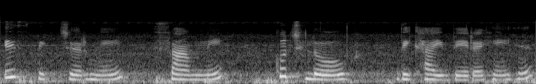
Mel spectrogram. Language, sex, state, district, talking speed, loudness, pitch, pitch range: Hindi, female, Haryana, Jhajjar, 110 wpm, -16 LUFS, 230 Hz, 220-255 Hz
